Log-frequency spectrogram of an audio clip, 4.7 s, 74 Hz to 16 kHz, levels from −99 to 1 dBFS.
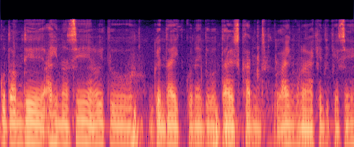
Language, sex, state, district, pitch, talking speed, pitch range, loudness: Nagamese, male, Nagaland, Kohima, 80 Hz, 190 wpm, 75-85 Hz, -18 LUFS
